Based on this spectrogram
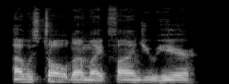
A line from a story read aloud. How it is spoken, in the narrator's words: said in his deep, rumbling voice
